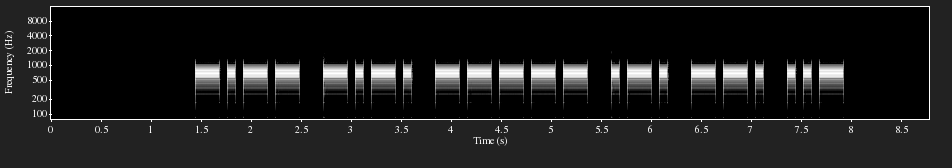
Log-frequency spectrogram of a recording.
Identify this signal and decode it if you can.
Morse code, heard as a keyed tone, about 15 wpm, 700 Hz. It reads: YC0RGU
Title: DXCC-100 Call Signs - 6 Characters - Repeated 2x - 15wpm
